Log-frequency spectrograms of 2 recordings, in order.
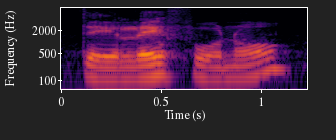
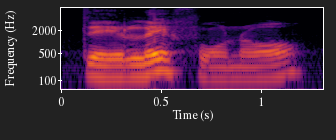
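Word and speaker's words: teléfono: accent bruhula SE masphoto telefono rapido you can remember that rule or not it really is important to me that you remember the stress is where the written accent appears let's go over them again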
